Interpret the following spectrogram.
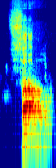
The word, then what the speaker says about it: pho: Pho Bang. F-O or Phobang. You know, it's funny you mentioned that, because there's a Vietnamese restaurant in my county with that word in the front. Pho, P-H-O.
